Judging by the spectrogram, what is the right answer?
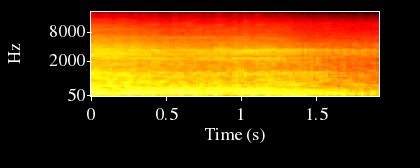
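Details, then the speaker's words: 1974 Kawasaki KS125 after decades sitting, pilot jet later blamed for running trouble: idle screw turned way up, small single runs fast and buzzy with no settled tickover; idle set far too high. "Hey, I just not had the the idle yet screaming all the way. I mean the idle needle."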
